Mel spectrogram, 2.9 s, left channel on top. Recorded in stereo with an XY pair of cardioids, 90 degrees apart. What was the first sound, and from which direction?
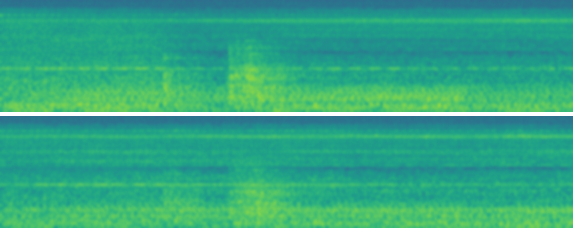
Dishes clattering, 60° left.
